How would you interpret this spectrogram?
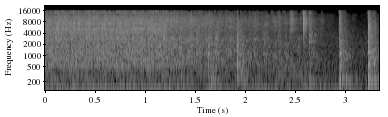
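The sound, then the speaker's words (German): A truck that has pulled up in front of Bobo's house idles with a steady low rumble, and a few short knocks and clatters break in toward the end. No one speaks. “Vor Bobos Haus ist ein Lastwagen vorgefahren.”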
